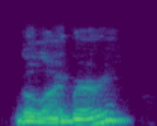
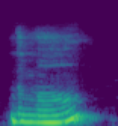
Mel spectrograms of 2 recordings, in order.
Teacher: we use rising intonation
